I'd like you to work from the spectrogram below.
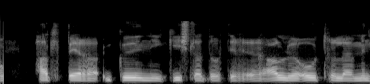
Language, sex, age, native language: Icelandic, male, 18-19, Icelandic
